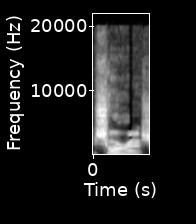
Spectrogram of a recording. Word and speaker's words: Soros: how gif is supposed to be pronounced jiff george soros look disco rap when george soros sends me the check i'll start i'll start pronouncing it shorosh okay um like i i'll i'll start respecting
